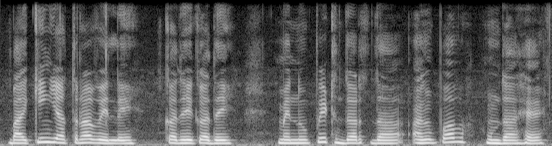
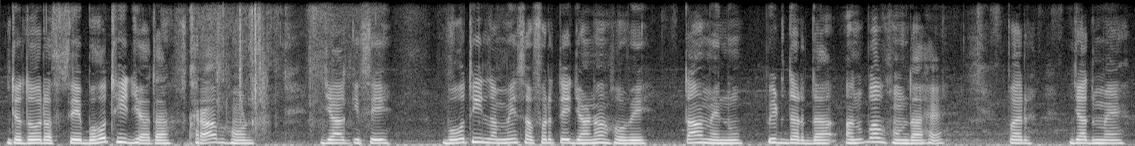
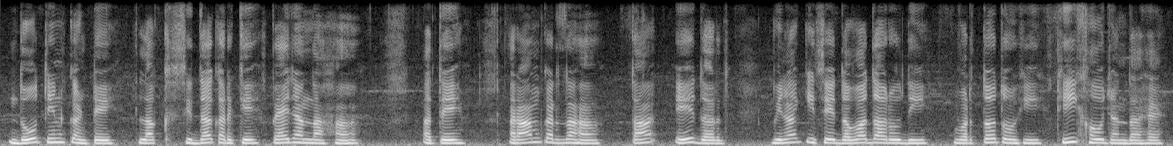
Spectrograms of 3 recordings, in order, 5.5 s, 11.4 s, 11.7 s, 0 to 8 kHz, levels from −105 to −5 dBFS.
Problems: background sounds at intervals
